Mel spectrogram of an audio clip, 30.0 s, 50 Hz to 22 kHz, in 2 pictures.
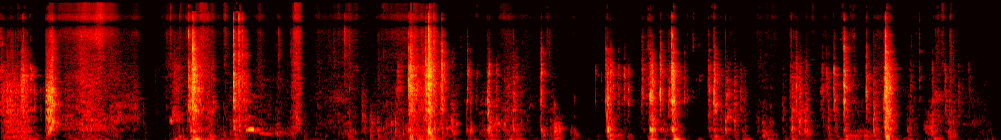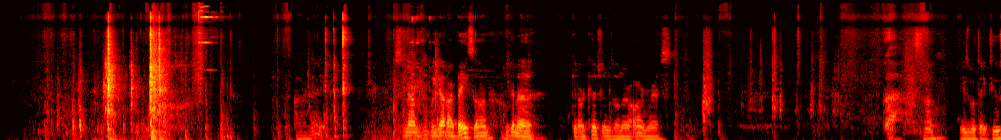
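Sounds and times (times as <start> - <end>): chair parts knocking and rattling: 0.0 - 0.8, 2.5 - 3.9, 5.2 - 14.6, 15.6 - 18.6, 19.2 - 21.8.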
